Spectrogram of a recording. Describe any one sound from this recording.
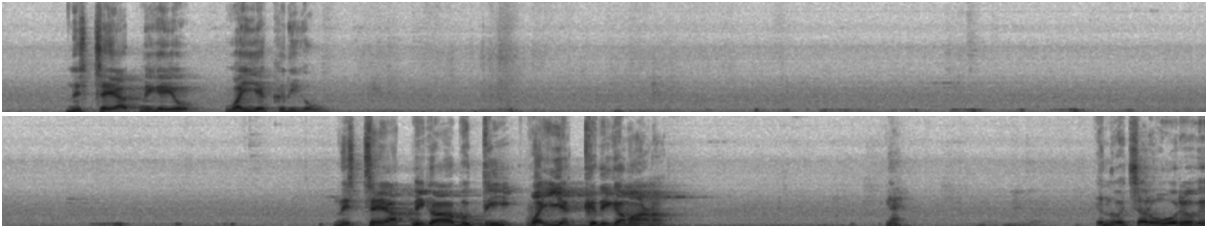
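An elderly man speaks calmly into a microphone, with long pauses.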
